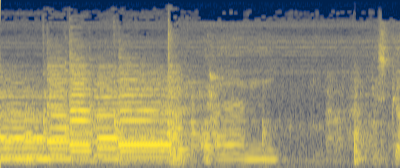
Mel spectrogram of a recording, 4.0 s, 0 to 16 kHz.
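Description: A 2006 Gibson ES-335 Diamond semi-hollow electric guitar with '57 Classic pickups, playing a short run of ringing notes and chords. The notes fade out after about two seconds, and a couple of soft clicks follow near the end.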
